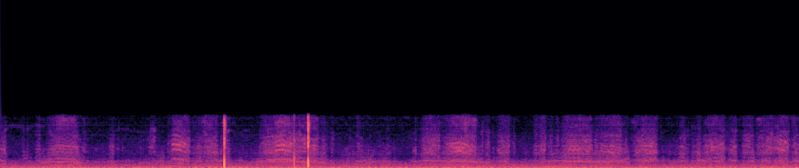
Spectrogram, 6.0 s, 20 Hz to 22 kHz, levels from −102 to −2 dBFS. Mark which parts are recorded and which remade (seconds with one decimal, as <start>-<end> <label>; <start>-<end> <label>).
0.0-3.6 remade; 3.6-4.3 recorded; 4.3-6.0 remade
